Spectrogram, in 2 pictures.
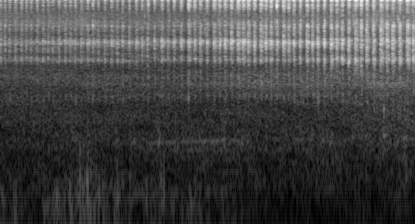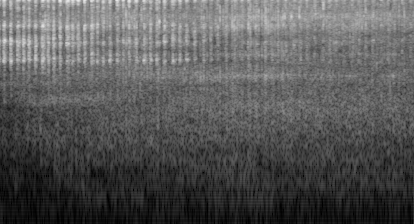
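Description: Roundhouse Lilla live-steam garden-railway locomotive passing with a train of wooden wagons. Its rapid, even exhaust beats grow louder to a peak midway and then fade as it moves away.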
